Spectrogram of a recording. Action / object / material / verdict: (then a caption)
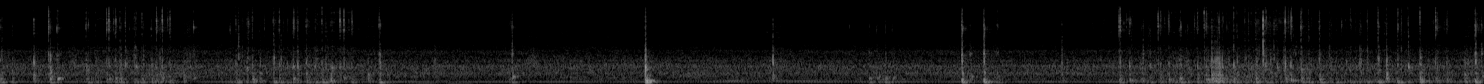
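tap / plastic laptop keyboard / plastic / none. Fingertips of both hands type continuously on the backlit plastic keyboard of a 2011 Alienware M11x R2 laptop. Quick, light key taps come in dense bursts with brief pauses, each click short and bright with almost no ring. A faint steady low hum sits underneath.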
